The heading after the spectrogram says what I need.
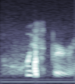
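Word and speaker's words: WSPR: system for doing this cold whisper and I believe it's spelled funny I believe it's WI SPR the whisper people are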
